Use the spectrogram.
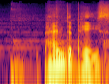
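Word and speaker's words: pain d'épices: favorite for so many panda pce is spelled pan Which is p a i n which means bread in French and toce spelled D apostrophe EP p i c s which in French means spice it can also be called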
